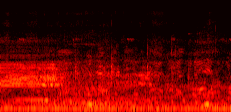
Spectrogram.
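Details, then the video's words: Bull loose at a cattle fair, a deep drawn-out lowing with harmonic stacks, set against steady background music and crowd noise. "boi valente solto na feira do gado"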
